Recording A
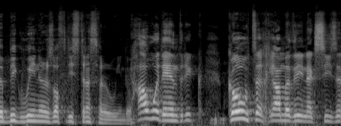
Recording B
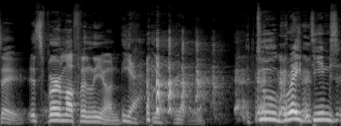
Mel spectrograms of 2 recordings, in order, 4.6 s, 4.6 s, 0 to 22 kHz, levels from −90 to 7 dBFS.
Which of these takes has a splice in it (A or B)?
A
